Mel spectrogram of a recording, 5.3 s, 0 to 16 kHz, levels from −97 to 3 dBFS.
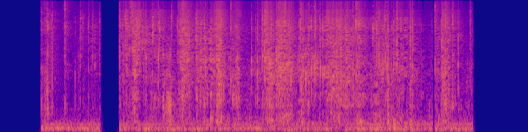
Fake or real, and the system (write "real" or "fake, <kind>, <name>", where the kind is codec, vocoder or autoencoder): fake, vocoder, BigVGAN v2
